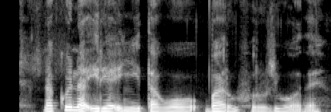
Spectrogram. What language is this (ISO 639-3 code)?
kik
